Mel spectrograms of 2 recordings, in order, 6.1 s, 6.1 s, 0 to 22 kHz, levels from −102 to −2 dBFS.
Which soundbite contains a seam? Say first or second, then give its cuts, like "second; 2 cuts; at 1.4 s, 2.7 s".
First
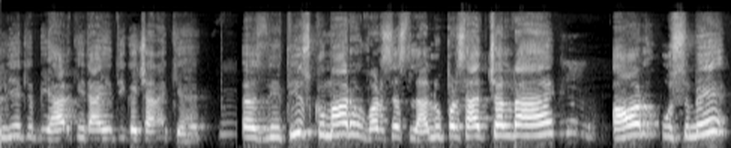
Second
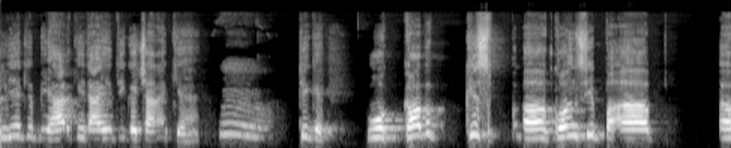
first; 1 cut; at 1.8 s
